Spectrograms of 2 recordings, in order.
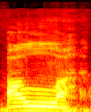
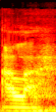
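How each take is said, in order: First: The L is said heavy and thick. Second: The L is said light and thin. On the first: The speaker calls it right. "tabkhim gitu, tebal" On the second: The speaker calls it wrong. "hanya mengikuti logat mereka"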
